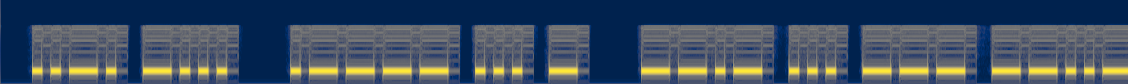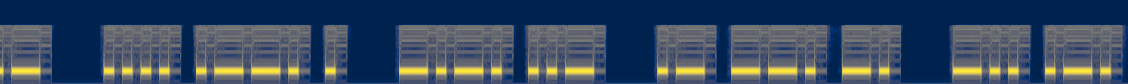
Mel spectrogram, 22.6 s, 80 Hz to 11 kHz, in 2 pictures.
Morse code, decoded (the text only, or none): FB 1ST QSO, HPE CU AGN DR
